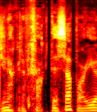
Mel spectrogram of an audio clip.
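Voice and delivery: low, soft menacing question; quiet threat. Retold or imitated. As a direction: threaten him in a low hush. Girlfriend threatens him.

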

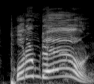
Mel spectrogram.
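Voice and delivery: very high, loud squeaky voice; shrill mock exclamation. Someone urging grandma to put the dog down, squeaky high. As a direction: squeal it like a cartoon. Voicing exasperated reaction.

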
